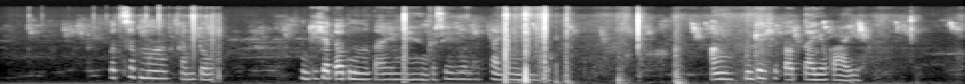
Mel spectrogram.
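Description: A young boy talks close to a phone's microphone.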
